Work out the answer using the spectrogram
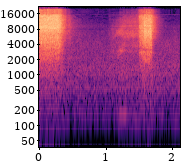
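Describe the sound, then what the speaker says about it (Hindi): Two hair spray bottles are sprayed in turn, each giving a short, loud, sharp hiss about a quarter second long, separated by a quieter airy sputter from the used bottle. "इसमें देखिए, इसमें स्प्रे आ रही है, लेकिन इसमें हवा आ रही है"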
